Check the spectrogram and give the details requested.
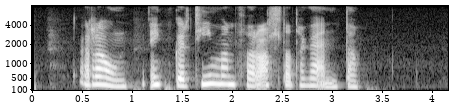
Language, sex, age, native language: Icelandic, female, 20-29, Icelandic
